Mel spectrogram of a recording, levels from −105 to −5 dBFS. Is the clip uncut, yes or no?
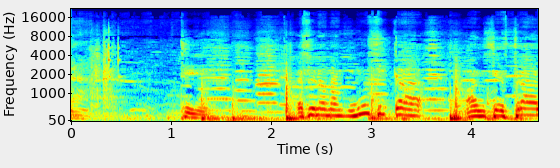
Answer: no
